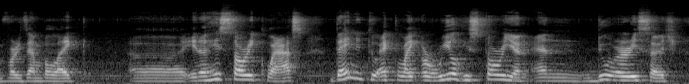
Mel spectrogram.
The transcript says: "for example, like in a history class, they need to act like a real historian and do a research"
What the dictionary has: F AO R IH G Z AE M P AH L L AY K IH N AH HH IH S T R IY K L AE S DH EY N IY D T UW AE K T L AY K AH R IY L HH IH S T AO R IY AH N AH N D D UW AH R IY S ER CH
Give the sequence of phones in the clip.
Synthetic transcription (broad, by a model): F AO R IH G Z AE M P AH L L AY K IH N AH HH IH S T R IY K L AE S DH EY N IY D T UW AE K T L AY K AH R IY L HH IH S T AO R IY AH N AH N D D UW AH R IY S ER CH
